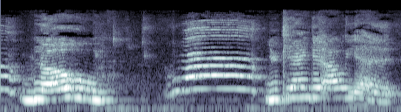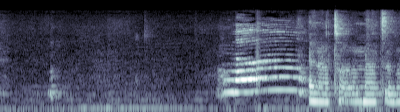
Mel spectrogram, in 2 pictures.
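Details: Domestic cats talking indoors, giving a run of drawn, arching meows, some rising then falling, others flat and wailing, in bursts separated by a quiet gap of about two seconds, with a person's voice in the room.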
